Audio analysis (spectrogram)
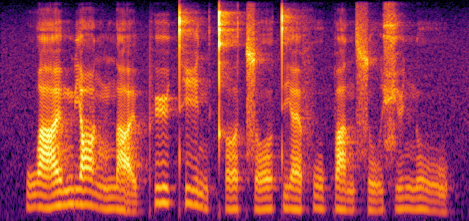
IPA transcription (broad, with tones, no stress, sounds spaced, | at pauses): w a˧˥ ɪ̯ m j ɑ˥˩ ŋ n̪ a̰˨˩ ɪ̯ pʰ y˥ t̪ʰ i˥˩ n kʰ ɤ˧˥ t͡s o˧˥ ʊ̯ t̪ j ɛ˥˧ f u˥˧ p a˥˩ n s u˧˥ ɕ y˥ n u˥˩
